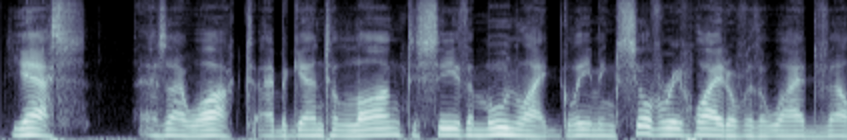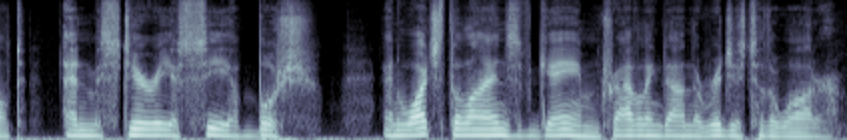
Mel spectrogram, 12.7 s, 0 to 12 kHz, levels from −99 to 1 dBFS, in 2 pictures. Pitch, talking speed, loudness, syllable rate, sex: 130 Hz, 175 wpm, -18 LUFS, 4.6 syllables/s, male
